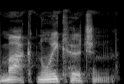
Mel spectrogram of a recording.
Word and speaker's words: Markneukirchen: German town right near the Czech border called Markneukirchen.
